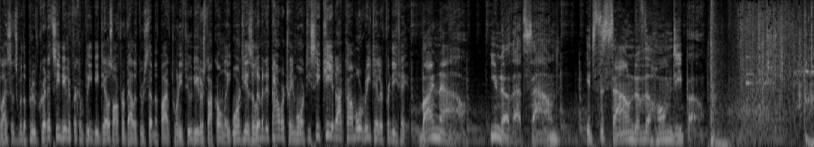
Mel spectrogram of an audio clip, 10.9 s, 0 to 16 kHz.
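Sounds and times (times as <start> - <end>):
speech: 0.0 - 10.4
slow-melting craft ice cubes clinking and crackling: 9.8 - 10.8.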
